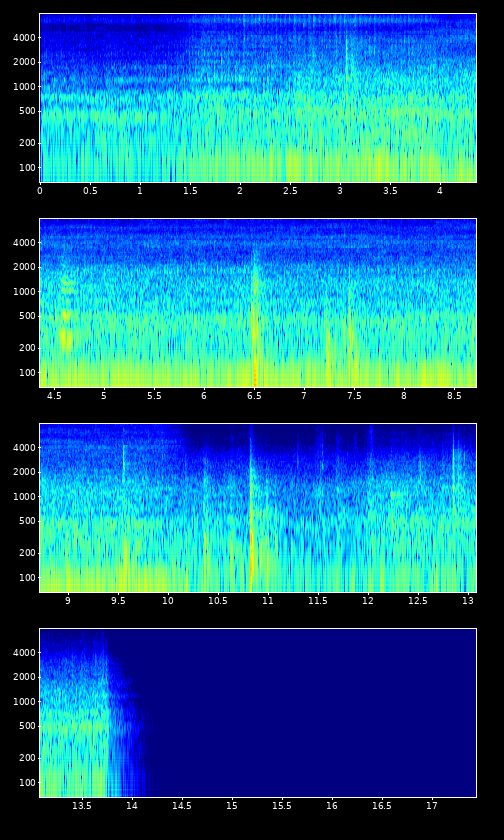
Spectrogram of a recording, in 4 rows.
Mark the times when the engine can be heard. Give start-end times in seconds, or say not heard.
0.0-10.2.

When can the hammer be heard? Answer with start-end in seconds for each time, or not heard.
not heard.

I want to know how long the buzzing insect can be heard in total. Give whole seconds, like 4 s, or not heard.
11 s.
